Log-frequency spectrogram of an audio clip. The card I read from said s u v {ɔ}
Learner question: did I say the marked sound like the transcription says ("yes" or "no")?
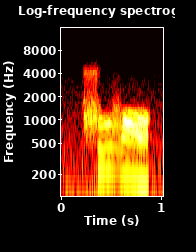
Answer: yes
